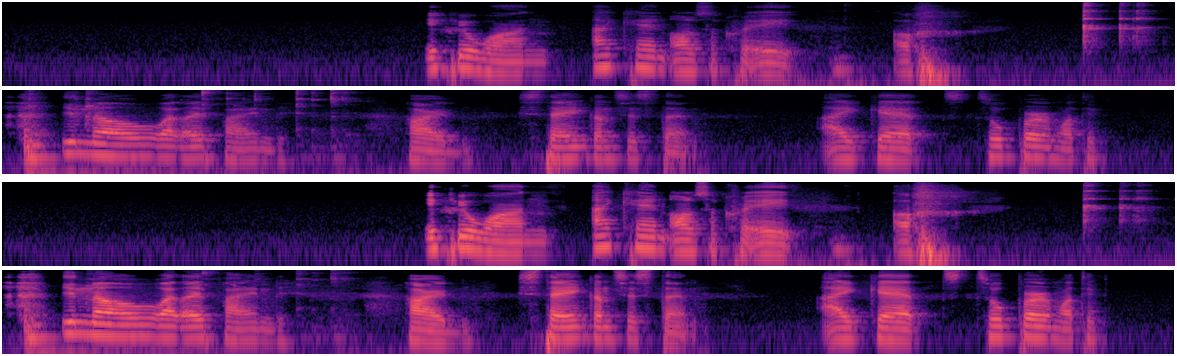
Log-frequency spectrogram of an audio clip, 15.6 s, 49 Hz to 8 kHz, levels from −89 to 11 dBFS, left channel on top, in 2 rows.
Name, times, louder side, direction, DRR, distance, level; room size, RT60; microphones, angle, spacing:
voice 1, 2.8-3.6 3.9-5.3 5.9-6.5 7.8-9.7 10.2-11.0 11.3-12.5 13.3-15.2, right 6 dB, 70° right, 0.6 m, -28 dB
sound 1, 4.7-12.5, left 2 dB, 40° left, 1.6 m, -44 dB
5.4 x 5.0 x 3.6 m
head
